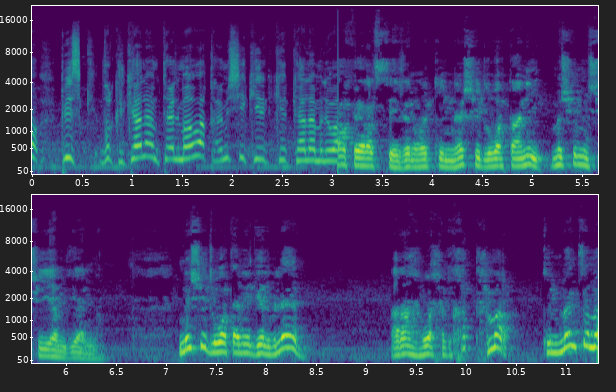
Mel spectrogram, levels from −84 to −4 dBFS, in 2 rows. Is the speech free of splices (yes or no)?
no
